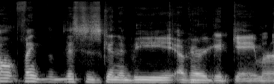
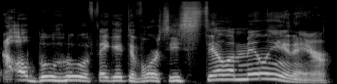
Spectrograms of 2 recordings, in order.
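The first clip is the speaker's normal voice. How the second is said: high-pitched, incredulous mock pity; mocking sympathy; 10 semitones higher than usual. Arguing that a divorced man stays rich, high mocking outrage. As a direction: scoff at his hardship in a high voice.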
